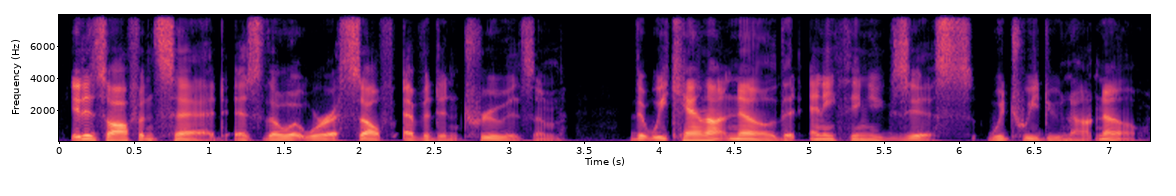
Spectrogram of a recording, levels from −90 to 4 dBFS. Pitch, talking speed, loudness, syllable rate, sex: 90 Hz, 200 wpm, -21 LUFS, 4.9 syllables/s, male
